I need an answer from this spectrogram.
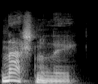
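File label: "nationally", British English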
